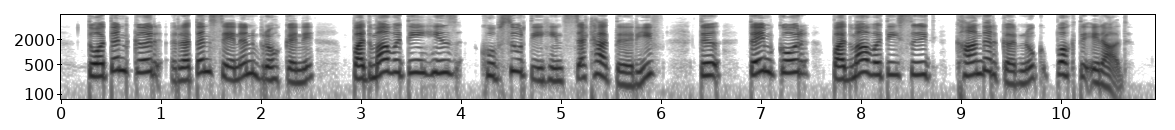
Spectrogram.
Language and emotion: Kashmiri, neutral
